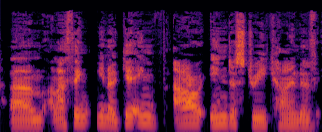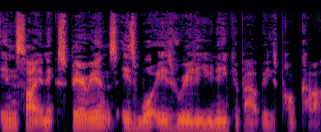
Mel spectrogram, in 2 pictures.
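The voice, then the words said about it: British accent. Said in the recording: “with my accent, I run one in the UK.”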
